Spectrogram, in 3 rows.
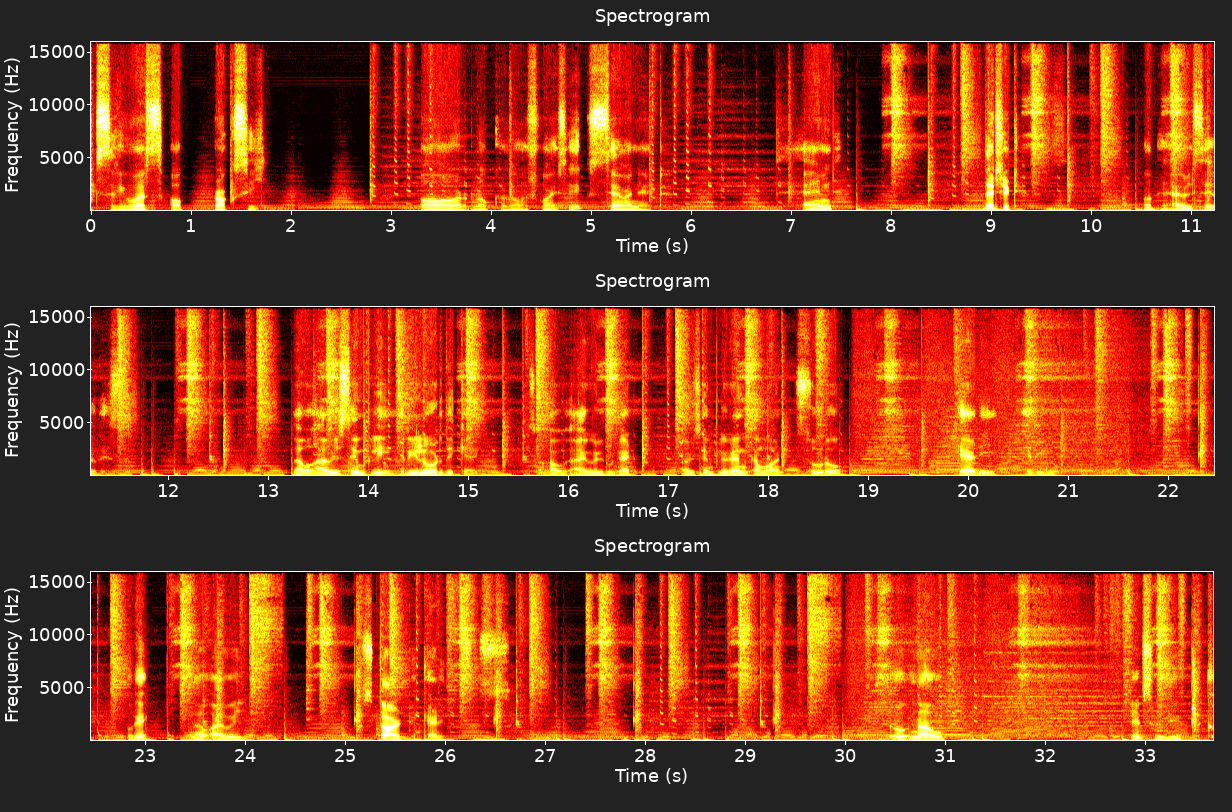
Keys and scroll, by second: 6.5 shift+}, 7.4 Left, 23.2 Up, 23.8 BackSpace, 27.7 BackSpace.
